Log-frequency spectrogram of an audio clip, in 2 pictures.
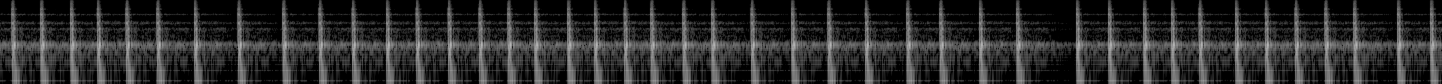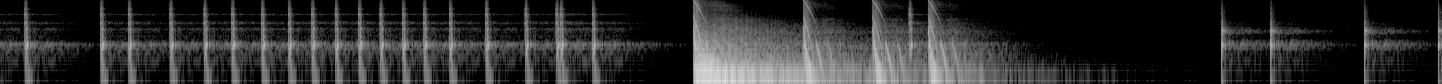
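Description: Short electronic ticks repeat rapidly and evenly as a game menu scrolls.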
